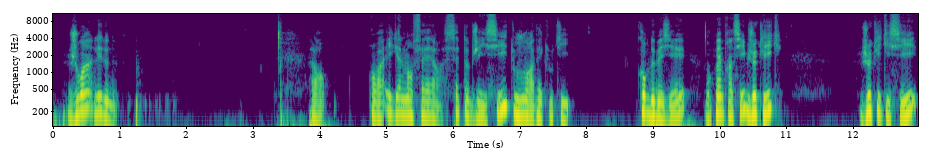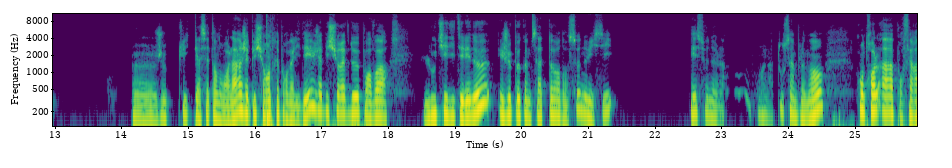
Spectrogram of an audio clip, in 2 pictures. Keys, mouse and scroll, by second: 0.9-2.0 drag, 3.9 click, 8.7 click, 10.4 click, 12.1 click, 15.4 click, 16.2 Return, 17.0 F2, 19.9-21.4 drag, 22.1-24.2 drag, 24.8 ctrl+a, 25.8-25.9 drag.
